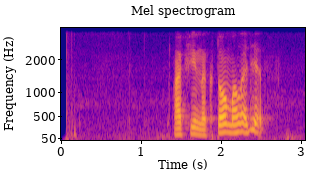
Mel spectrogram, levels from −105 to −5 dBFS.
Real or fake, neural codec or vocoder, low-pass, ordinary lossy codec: real; none; 3.6 kHz; none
